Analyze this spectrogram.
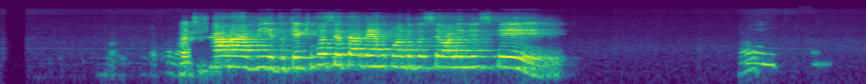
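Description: A young woman speaks calmly into a microphone over an online call.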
